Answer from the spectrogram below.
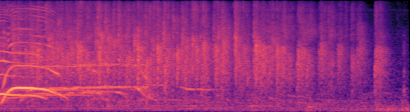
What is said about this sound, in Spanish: Ok, bueno, pues, damas y caballeros, esto se está poniendo bien chido. Este, quiero pedirles, obviamente, un fortísimo aplauso.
